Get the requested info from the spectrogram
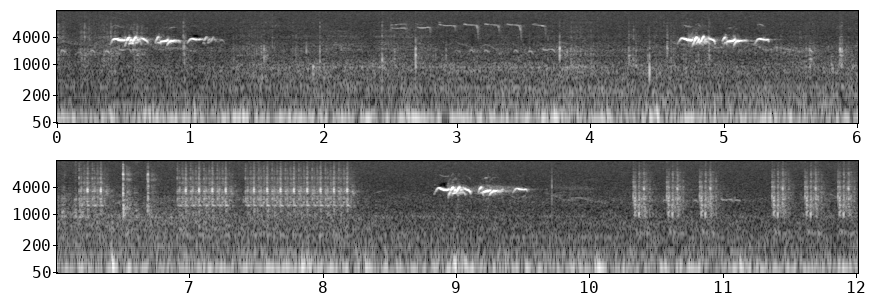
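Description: A small songbird's short warbling phrase, faint and high, sung three times about four seconds apart over quiet forest background. A rapid run of clicks comes in the middle, and a few more clicks near the end.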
